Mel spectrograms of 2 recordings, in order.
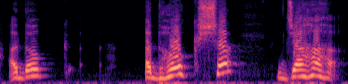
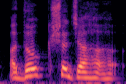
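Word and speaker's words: Adhokshaja: Adhoksha Jahaha. Adhoksha Jahaha. Adhoksha Jaha. It's actually Adhoksha Jaha. That's what it is. I'm still not saying that correctly. Adhoksha Jaha. That's how it is pronounced.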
